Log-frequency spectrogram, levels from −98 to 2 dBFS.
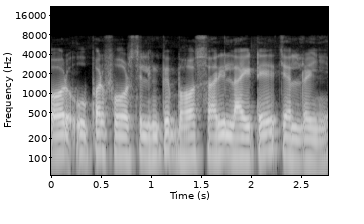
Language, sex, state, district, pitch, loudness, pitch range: Hindi, male, Delhi, New Delhi, 110 Hz, -19 LUFS, 105-115 Hz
